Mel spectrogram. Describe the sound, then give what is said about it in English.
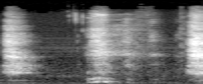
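Soft, audible breathing as a person takes slow, deep breaths in a calming breathing exercise, with a few drawn-out airy inhales and exhales and no talk. “we'll take these nice, long, deep breaths in, and then we go,”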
